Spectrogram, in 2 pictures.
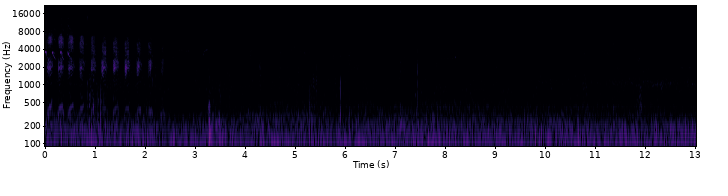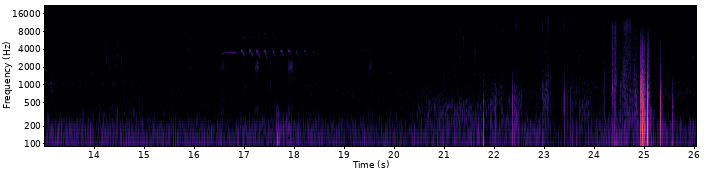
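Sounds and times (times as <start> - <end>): faint outdoor background: 0.0 - 26.0
footsteps on grass: 17.9 - 22.7.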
